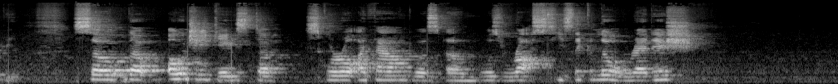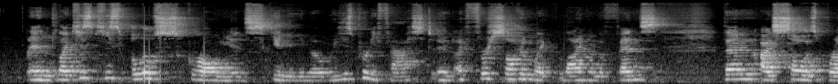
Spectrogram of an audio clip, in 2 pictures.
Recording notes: my mic is horrible and theres so much echo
